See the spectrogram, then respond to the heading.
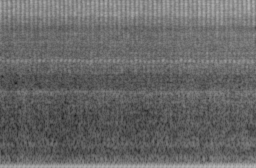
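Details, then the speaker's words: Arctic Cat Norseman snowmobile after adding foam and fixing loose plastic panels: deep steady idle drone with fast even pulse, still some vibration but no panel rattle; normal idle. "a little bit still vibrating but it's not rattling"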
